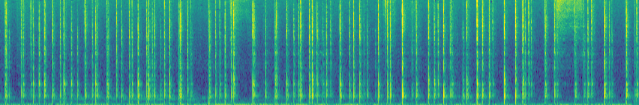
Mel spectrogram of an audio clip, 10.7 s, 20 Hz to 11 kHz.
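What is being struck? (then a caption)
Wooden tabletop. Both hands tap rapidly on a large, flat, solid light-wood tabletop with fingertips and short nails, spreading apart as they go. The result is a dense stream of short, dry wooden clicks with a hollow tone around 312 Hz and a low body, each tap dying away almost instantly.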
